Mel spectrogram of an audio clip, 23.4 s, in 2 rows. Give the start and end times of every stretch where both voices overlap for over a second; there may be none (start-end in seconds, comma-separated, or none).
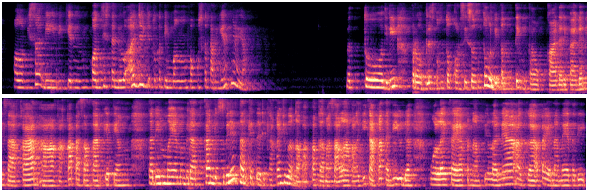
none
